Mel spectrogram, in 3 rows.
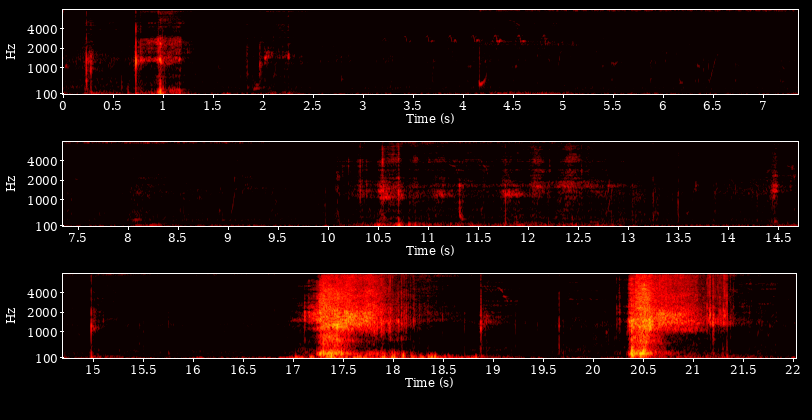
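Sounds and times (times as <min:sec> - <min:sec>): bird chirping: 0:03.2 - 0:05.6.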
